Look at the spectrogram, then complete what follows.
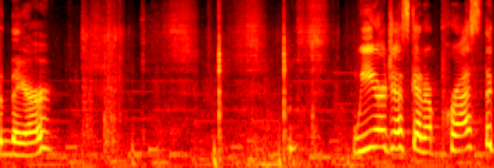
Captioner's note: spatula scraping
